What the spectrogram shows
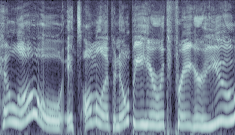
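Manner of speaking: clumsy, bad put-on Midwestern accent. Introducing themselves with prageru, in an attempted midwestern accent. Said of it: "Will wanted me to do a sort of Midwestern accent".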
